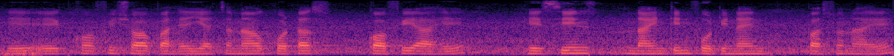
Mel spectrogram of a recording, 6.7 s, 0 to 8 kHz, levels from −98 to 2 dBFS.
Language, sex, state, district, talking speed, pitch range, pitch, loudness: Marathi, male, Maharashtra, Dhule, 145 wpm, 135-145 Hz, 140 Hz, -33 LUFS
